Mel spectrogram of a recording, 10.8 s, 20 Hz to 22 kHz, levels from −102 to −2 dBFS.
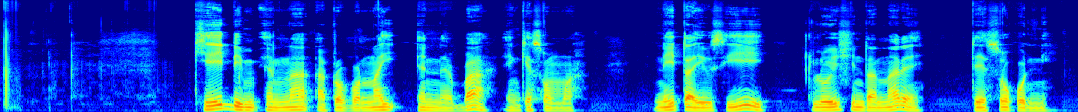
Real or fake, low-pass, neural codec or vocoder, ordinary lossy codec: real; none; none; none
